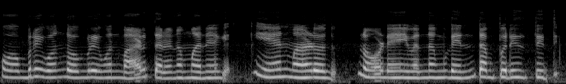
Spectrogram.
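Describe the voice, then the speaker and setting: An actress playing a distraught young village wife, crying in a slow, drawn-out lament. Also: female voice, high voice, flat delivery, a little hiss or hum. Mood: pleading. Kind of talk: amateur village family drama.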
